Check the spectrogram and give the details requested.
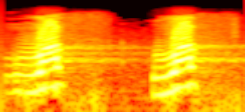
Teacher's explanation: واو میں ہونٹ گول ہوں گے اس کی ادائیگی میں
